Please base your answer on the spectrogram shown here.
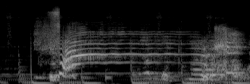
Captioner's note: continues screaming; screams in excitement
